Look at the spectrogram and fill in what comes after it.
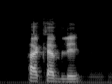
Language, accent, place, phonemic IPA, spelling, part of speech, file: French, France, Lyon, /a.ka.ble/, accablées, verb, LL-Q150 (fra)-accablées.wav
- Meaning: feminine plural of accablé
